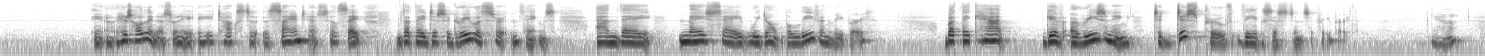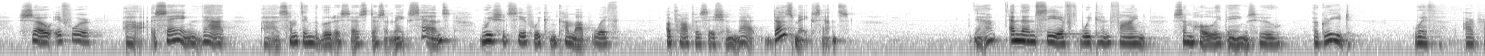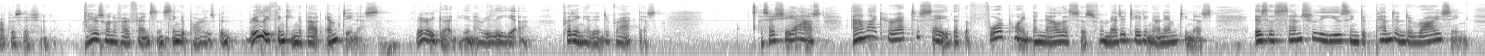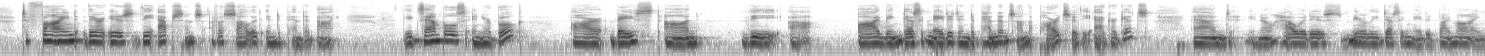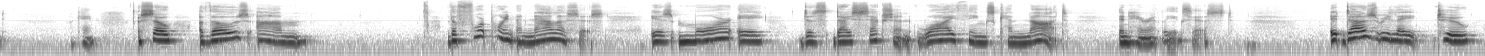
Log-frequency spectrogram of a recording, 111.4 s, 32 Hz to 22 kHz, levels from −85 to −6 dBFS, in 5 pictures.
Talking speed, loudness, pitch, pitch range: 105 wpm, -32 LUFS, 160 Hz, 140-190 Hz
